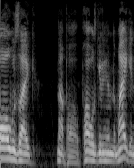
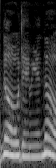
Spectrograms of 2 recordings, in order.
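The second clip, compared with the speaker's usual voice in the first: put-on, high-pitched, begging, pleading cry; 9 semitones higher, 3 dB louder than usual. Retelling a match finish, voicing her plea: imitating someone begging. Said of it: "She's begging".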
